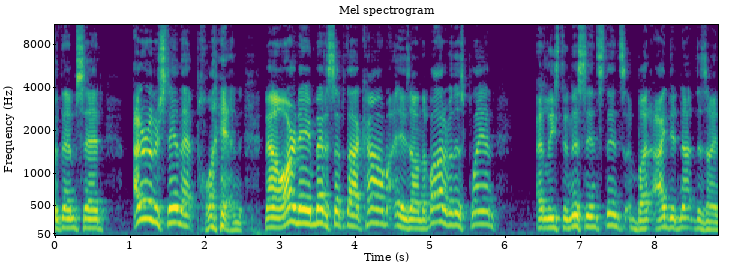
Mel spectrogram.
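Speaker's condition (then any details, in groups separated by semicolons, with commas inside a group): No condition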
